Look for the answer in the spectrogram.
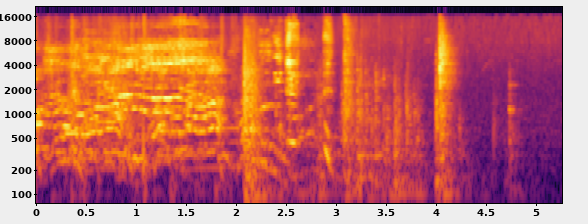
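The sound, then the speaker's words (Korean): The front gate of a house is firmly shut and locked: after a burst of overlapping voices, a heavy wooden thud lands, followed by smaller knocks and rattles of the latch and one more solid bang. “외할머니는 구장어른과 친구네 아버지 등의 도움을 받아 집안에 들어온 사람들을 모조리 밖으로 내쫓은 다음 대문을 단단히 걸어 잠갔다.”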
